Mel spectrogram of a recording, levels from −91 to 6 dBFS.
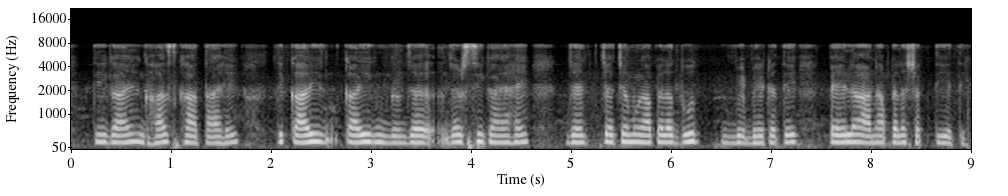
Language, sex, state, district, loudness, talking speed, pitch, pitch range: Marathi, female, Maharashtra, Dhule, -16 LUFS, 140 wpm, 200 Hz, 195-210 Hz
